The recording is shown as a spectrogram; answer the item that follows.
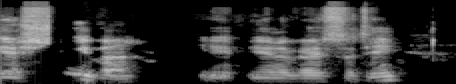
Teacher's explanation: the American stress on the second syllable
